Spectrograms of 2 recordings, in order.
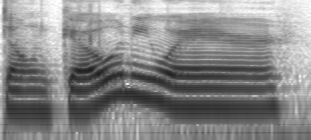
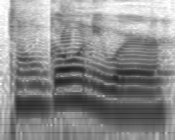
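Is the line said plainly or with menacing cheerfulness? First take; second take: menacing; plainly. First: It is said with sinister, too-cheerful menace. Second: It is said plainly, without menace.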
